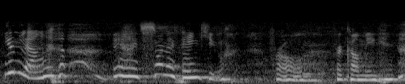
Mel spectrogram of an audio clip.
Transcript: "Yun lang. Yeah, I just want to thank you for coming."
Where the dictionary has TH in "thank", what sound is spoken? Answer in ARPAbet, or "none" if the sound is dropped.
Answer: TH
